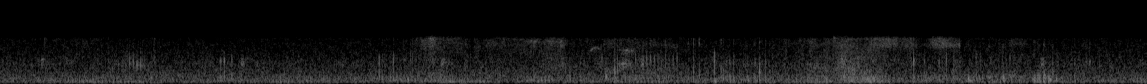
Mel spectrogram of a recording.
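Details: Loud continuous purring from Purdy, a female house cat who rubs insistently against people; the rumble stays low and even, with a few soft rustles and scratchy noises over it.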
